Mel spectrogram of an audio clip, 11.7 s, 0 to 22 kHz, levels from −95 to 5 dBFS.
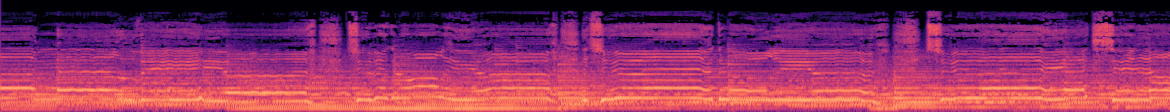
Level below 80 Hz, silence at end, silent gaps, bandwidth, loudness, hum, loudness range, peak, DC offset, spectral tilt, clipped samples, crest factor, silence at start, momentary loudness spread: -46 dBFS; 0 s; none; 15.5 kHz; -16 LUFS; none; 1 LU; -4 dBFS; under 0.1%; -5 dB/octave; under 0.1%; 12 dB; 0 s; 2 LU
